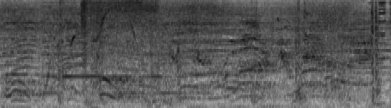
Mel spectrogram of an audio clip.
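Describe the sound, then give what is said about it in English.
A glass door smashing as someone crashes through it in an action scene: loud, dense shattering and whooshing impacts that fill the whole moment, with busy effects layered throughout. “crashes through a glass door”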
